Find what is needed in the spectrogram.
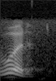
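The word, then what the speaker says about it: Wodehouse: It's pronounced Wood. – I know it's pronounced Wood.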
